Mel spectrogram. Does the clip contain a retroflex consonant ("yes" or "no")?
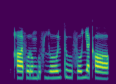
no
